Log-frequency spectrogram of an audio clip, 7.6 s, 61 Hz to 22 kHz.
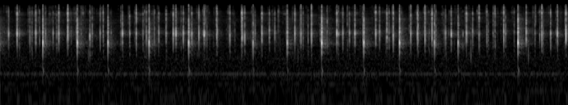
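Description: A 65% mechanical keyboard with Cherry Vintage Black switches, an aluminum plate and red-and-black GMK Burgundy ABS plastic keycaps is typed on quickly with the fingertips of both hands. It produces a fast, steady stream of short, dry, bright clacks centered around 2 kHz with almost no low end. Each keystroke dies away instantly, with no ring.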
